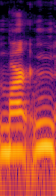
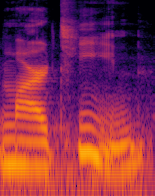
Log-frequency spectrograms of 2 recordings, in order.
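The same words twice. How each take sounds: First: Martin said the English way, MAR-tən; English pronunciation. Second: Put-on Martin with rolled R, mar-TEEN; Spanish pronunciation. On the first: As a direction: say Martin as an American name, stress up front. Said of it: "Not when you pronounce it Martin". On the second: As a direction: say Martin like a fancy Spaniard, stress at the end. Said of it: "roll your R's like a fancy Spaniard". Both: Shown as a demonstration.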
